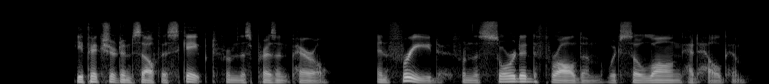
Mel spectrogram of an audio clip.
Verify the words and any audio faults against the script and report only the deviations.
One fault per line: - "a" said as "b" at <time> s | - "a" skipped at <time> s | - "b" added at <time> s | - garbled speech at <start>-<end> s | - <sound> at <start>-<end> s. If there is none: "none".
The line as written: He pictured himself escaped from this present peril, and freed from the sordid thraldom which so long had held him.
none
